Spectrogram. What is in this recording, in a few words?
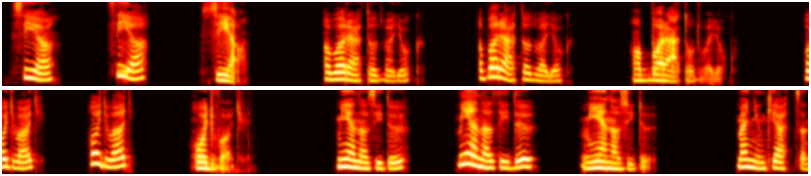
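hu child, Hungarian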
